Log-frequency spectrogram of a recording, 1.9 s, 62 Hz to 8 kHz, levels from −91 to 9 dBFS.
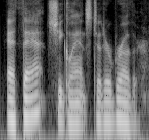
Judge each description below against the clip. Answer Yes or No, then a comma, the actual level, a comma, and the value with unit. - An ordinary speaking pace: No, fast, 225 wpm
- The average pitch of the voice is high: No, low, 115 Hz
